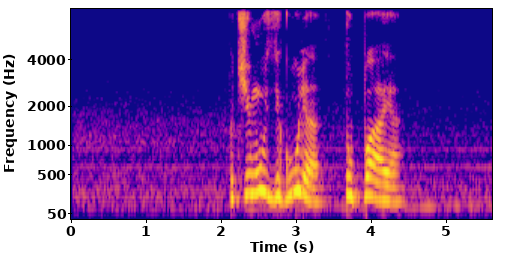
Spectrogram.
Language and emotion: Russian, angry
